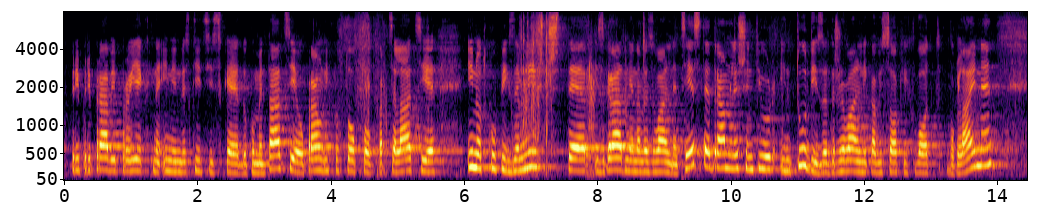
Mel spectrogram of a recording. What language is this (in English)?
Slovenian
